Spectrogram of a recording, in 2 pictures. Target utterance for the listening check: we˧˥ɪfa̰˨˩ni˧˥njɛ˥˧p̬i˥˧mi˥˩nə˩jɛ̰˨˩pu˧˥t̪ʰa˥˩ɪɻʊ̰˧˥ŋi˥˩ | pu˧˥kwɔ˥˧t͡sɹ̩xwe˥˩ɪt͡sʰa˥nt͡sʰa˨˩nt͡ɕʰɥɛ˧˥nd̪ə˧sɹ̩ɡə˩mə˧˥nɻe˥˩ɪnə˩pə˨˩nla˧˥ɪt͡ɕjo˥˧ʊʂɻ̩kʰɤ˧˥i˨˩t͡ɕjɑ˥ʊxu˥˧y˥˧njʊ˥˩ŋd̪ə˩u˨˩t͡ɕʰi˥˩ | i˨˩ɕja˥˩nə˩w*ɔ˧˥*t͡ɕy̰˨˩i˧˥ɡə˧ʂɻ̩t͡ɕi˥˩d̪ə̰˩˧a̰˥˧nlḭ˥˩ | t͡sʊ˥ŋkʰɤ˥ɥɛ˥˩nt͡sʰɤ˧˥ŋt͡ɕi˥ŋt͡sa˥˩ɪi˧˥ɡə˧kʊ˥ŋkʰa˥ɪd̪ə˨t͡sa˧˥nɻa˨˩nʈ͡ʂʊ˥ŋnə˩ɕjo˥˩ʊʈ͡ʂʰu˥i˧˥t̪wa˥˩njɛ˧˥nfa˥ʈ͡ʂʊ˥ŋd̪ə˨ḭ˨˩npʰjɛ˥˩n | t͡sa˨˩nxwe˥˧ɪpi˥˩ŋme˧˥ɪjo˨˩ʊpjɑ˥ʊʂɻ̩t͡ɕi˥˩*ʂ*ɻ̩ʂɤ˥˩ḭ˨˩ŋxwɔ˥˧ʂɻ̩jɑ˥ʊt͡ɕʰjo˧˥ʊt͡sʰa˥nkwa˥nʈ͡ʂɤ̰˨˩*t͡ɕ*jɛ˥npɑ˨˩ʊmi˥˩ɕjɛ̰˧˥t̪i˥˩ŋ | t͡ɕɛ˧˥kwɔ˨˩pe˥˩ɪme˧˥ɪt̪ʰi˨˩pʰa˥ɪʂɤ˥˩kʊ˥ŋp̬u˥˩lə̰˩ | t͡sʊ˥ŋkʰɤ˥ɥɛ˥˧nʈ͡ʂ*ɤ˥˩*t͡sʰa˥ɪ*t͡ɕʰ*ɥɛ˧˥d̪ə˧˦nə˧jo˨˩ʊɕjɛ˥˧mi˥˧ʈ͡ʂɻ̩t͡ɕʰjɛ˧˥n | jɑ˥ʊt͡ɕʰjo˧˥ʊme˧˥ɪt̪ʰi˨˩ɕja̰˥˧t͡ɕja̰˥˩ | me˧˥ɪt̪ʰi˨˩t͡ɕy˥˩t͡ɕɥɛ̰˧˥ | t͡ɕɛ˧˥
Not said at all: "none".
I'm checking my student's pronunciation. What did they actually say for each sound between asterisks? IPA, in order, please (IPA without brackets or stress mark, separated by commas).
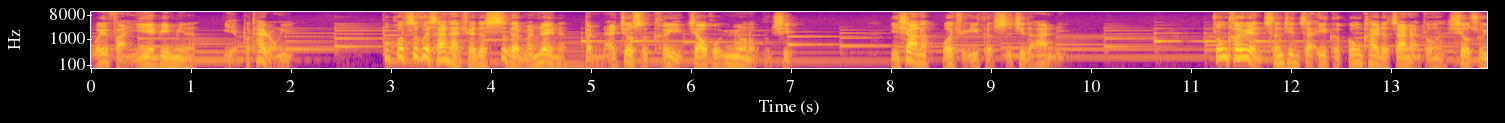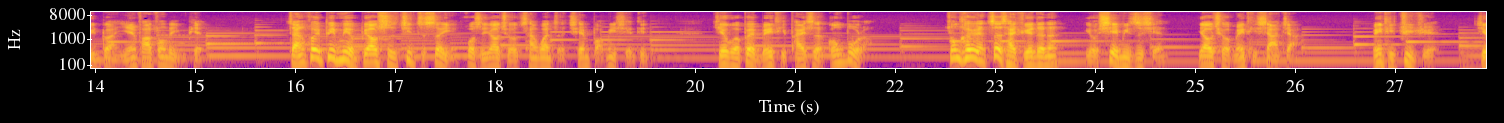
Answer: ɔ˧˥, ʈ͡ʂ, t͡ɕʰ, ɤ˥˩, t͡ɕ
